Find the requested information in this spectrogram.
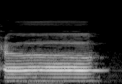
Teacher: بڑا حا حلق کے بیچ کے حصے سے ادا ہوتا ہے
